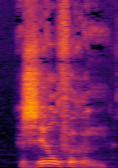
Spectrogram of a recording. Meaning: silvern, silver; made of silver
- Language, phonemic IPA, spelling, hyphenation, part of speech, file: Dutch, /ˈzɪl.və.rə(n)/, zilveren, zil‧ve‧ren, adjective, Nl-zilveren.ogg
